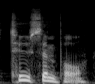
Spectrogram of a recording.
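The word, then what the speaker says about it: TuSimple: One of the companies that Missy mentioned was Too Simple, which is a company developing autonomous trucks.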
